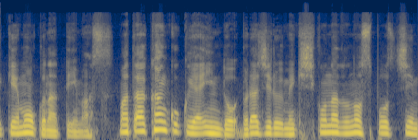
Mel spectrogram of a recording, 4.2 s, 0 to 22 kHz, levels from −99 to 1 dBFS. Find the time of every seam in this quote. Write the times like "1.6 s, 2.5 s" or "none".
2.4 s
